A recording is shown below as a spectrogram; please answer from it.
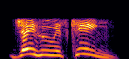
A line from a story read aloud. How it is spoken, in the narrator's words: shouting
